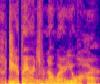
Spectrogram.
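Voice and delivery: put-on hushed whisper. Retelling a scene together with a friend, imitating a hushed whisper. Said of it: "in like a hushed whisper".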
